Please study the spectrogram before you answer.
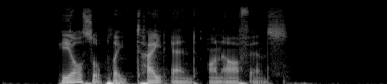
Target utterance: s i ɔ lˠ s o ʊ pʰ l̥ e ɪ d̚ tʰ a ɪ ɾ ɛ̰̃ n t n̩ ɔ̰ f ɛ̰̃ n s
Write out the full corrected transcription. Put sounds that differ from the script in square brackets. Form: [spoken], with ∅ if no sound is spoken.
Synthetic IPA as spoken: [h] i ɔ lˠ s o ʊ pʰ l̥ e ɪ d̚ tʰ a ɪ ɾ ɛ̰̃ n [d] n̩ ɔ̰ f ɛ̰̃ n s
